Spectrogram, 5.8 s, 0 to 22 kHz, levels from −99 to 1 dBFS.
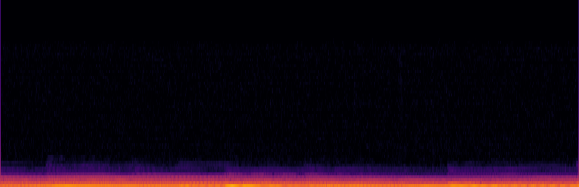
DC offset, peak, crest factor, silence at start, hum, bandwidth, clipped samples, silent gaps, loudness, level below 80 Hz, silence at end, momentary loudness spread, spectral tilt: under 0.1%; -14 dBFS; 14 dB; 0 s; none; 1.6 kHz; under 0.1%; none; -29 LUFS; -40 dBFS; 0 s; 6 LU; -14.5 dB/octave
